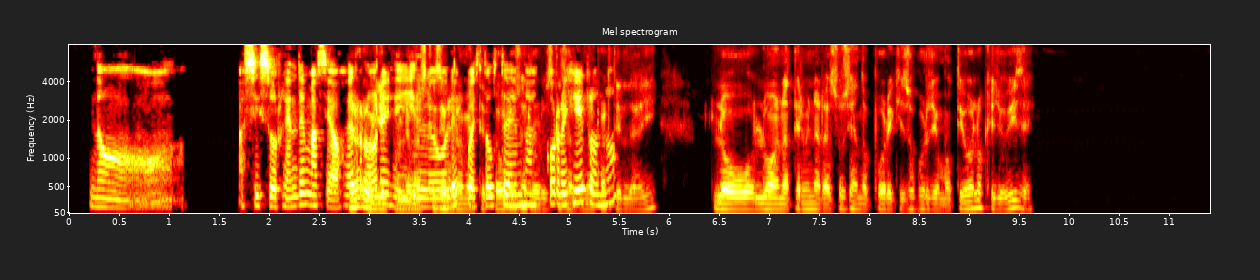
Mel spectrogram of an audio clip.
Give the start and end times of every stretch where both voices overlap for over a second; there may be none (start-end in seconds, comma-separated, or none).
2.8-5.5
